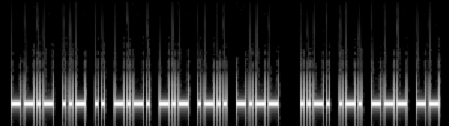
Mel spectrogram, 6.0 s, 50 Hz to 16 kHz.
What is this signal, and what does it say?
Morse code, heard as a keyed tone, about 28 wpm, 700 Hz. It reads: QUICKLY FROM
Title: Sentences from Top 1300 Words 28wpm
